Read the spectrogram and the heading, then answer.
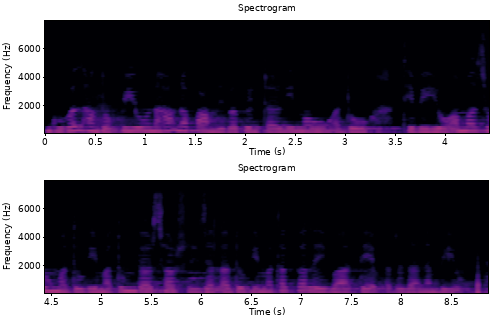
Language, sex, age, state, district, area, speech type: Manipuri, female, 18-30, Manipur, Churachandpur, rural, read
